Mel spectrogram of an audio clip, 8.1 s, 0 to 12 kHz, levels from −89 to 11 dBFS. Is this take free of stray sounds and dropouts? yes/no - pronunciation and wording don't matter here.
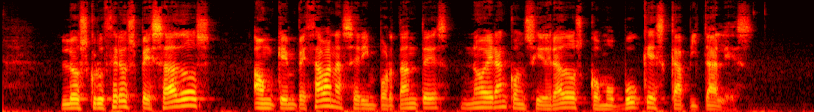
yes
